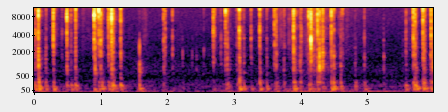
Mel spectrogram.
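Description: Long black holographic acrylic nails type steadily on a MacBook Pro keyboard with black plastic keycaps set in an aluminium body. Each tap is a quick, dry click with a bright, high edge and a soft low thud underneath. The clicks fall in an uneven, continuous rhythm with brief pauses.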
